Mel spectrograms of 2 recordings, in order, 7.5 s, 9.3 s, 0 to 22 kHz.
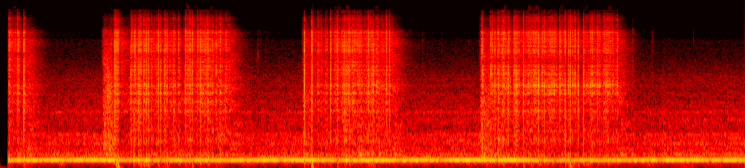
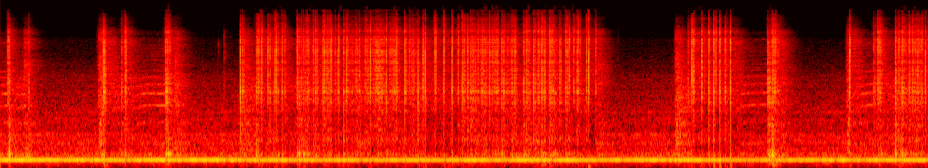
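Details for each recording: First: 2002 Mercury Sable station wagon rocker panel rust repair, MIG welding overhead on the patch near the B-pillar: three crisp, steady frying bursts of about a second each over a constant hum, even crackle without popping; a clean, normal weld. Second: MIG welding a replacement rocker panel on a 2002 Mercury Sable station wagon: arc snaps and crackles in irregular bursts over a low hum instead of a steady frying sizzle, a sign of poor welding.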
